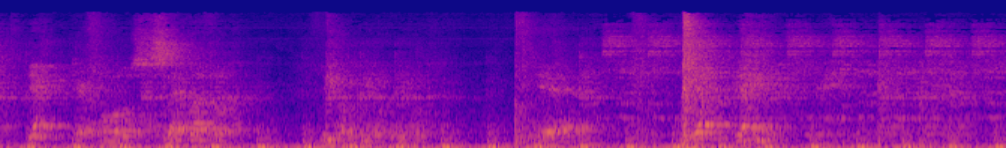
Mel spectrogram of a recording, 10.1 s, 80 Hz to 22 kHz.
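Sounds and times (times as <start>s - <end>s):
music with beat and vocals: 0.0s - 10.0s
kick thudding on punching bag: 6.8s - 7.2s.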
